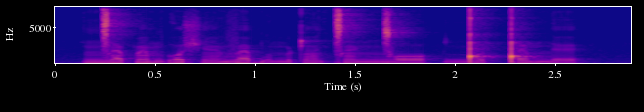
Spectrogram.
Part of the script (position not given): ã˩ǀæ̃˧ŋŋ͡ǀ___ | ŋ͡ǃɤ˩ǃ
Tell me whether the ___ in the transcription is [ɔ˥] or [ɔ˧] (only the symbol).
ɔ˧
